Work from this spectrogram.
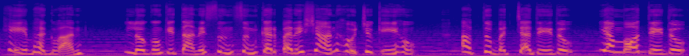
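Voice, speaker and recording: A woman's voice: sits high, animated, unhurried, over music, pitched above the performer's own voice. A woman voicing a meek, wronged female goat in a cartoon fable, plaintive and imploring. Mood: despairing.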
